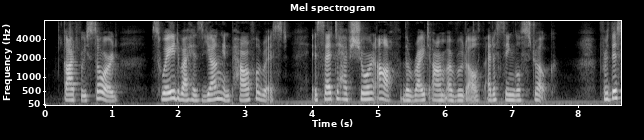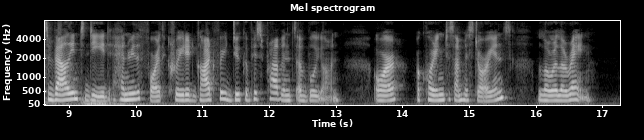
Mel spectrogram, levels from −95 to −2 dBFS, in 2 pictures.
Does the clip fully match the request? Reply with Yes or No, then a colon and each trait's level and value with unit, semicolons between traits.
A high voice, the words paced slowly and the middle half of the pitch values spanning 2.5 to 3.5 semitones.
No: high, 195 Hz; average, 155 wpm; average, 3.1 semitones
